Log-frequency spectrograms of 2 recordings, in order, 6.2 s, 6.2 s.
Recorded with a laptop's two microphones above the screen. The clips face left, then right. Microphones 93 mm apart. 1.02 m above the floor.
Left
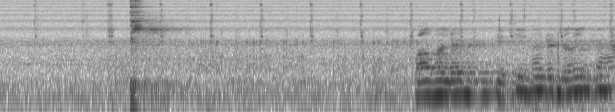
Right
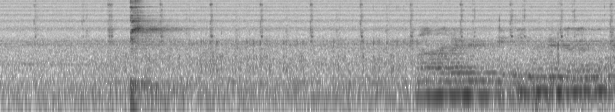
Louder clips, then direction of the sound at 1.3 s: Left 1 dB; 5° left (ahead or behind).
